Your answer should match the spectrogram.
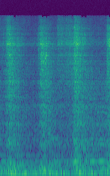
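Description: Loud march music played over speakers, with heavy bass and a steady beat about twice a second.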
